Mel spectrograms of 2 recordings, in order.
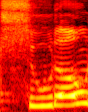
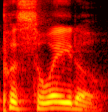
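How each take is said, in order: First: It is said as two plain syllables. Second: It is said with an extra inserted syllable. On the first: This is the speaker's correction. The speaker calls it right. "I'm like pseudo" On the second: This imitates how a friend mispronounced it. The speaker calls it wrong. "said fucking persuado"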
